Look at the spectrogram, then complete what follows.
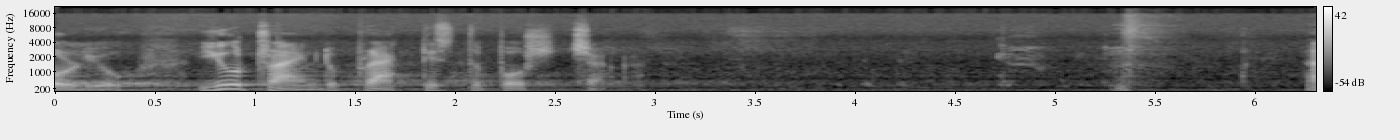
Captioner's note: laughs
